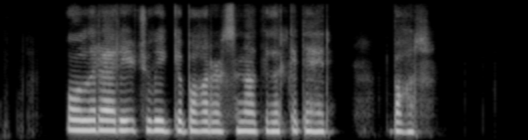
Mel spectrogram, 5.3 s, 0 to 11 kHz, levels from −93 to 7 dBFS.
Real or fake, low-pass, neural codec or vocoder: fake; 9.9 kHz; codec, 24 kHz, 1.2 kbps, DualCodec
